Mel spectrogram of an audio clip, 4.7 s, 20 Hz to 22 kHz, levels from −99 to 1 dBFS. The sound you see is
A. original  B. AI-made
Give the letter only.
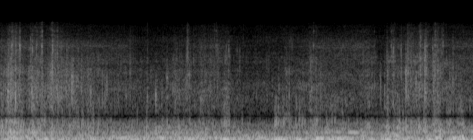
A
